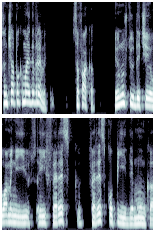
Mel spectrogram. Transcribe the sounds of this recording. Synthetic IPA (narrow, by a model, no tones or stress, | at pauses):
səɨnt͡ʃapəkut̪majd̪e̞vɾe̞me̞ | səfakə | jewnuʃt̪iwd̪e̞t͡ʃe̞oame̞nʲiɨjfe̞ɾe̞skfe̞ɾe̞skːo̞piːd̪e̞muŋkə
